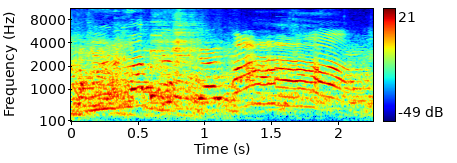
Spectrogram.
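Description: Young children's voices as they play, with one child letting out a long, high-pitched excited cry in the second half.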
